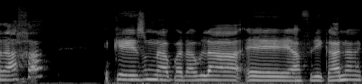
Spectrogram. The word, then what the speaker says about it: Dagga: Daga realment es pronuncia Daja, que és una paraula africana que és Maria.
